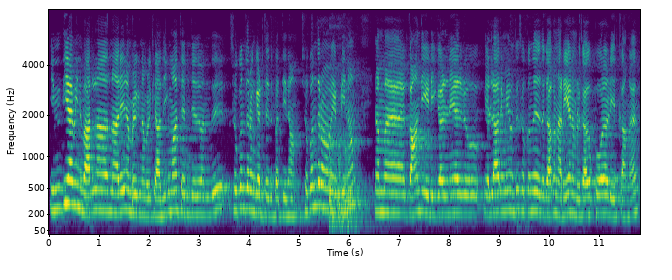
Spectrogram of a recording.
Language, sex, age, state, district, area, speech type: Tamil, female, 30-45, Tamil Nadu, Cuddalore, rural, spontaneous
